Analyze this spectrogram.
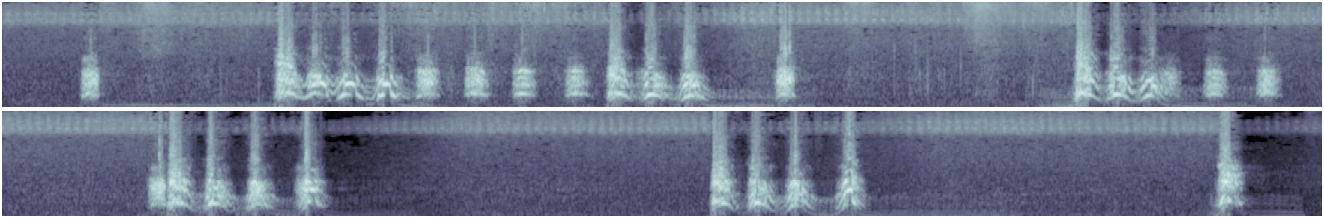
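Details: Groenendael (Belgian Shepherd) dogs barking at night in open fields, quick ringing bursts of several barks separated by short pauses.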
